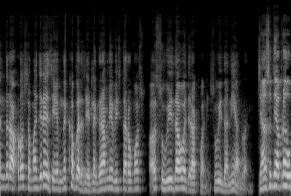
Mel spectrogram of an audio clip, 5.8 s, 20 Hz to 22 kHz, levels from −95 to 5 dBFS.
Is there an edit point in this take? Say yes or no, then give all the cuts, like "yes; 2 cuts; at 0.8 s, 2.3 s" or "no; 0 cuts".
no; 0 cuts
